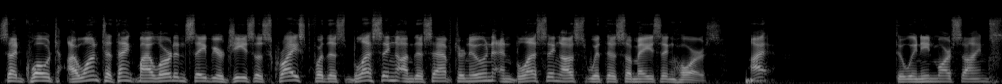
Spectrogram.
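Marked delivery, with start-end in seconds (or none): none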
